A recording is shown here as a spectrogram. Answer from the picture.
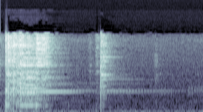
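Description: Metal camp gear being handled: a clank at the start and a sharp tap about a second in, each leaving a thin steady ringing tone that fades away.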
